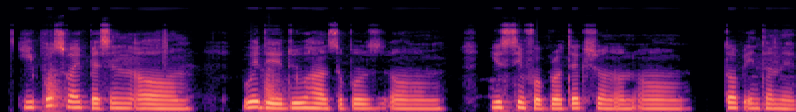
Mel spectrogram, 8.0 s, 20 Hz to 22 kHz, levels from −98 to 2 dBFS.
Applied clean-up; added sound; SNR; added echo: none; Brass instrument; 17 dB; none.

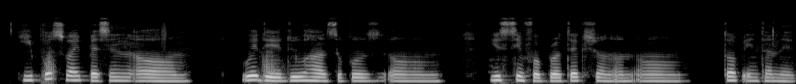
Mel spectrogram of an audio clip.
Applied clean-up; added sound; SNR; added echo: neural mask model RNNoise.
